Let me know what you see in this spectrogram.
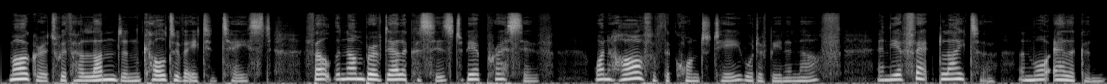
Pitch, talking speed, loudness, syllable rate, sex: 195 Hz, 165 wpm, -19 LUFS, 5.4 syllables/s, female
